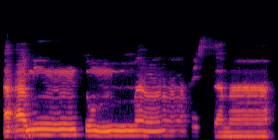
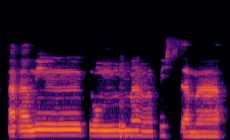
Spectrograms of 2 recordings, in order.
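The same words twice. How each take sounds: First: It is recited at a medium speed. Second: It is recited quickly. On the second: "Kalau baca dengan hadr"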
